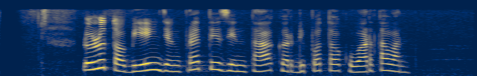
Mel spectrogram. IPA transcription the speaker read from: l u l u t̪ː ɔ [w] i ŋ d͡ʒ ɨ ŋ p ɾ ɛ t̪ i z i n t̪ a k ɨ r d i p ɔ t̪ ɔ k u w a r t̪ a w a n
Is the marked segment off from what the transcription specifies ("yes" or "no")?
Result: yes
